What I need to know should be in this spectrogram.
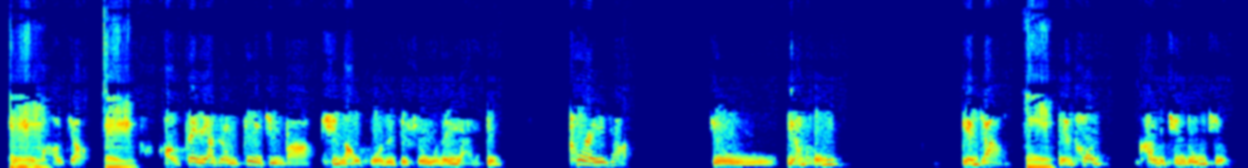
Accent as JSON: {"language": "Chinese", "region": "Chongqing", "country": "China", "said": "我们重庆人说长个薄包"}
